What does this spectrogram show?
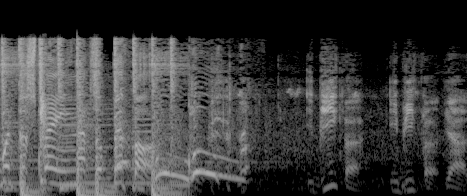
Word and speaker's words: Ibiza: I just went to Spain, that's a Ibiza. Ibiza, yeah, it's pronounced Ibiza, actually.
